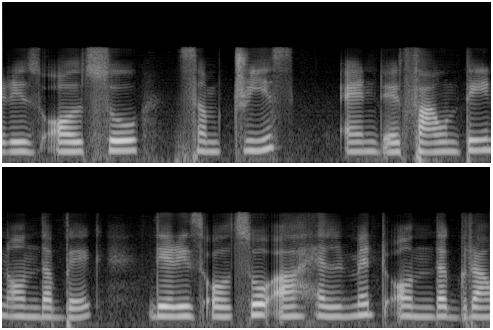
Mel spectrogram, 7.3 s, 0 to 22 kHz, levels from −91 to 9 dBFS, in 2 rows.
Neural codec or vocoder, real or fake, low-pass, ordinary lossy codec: codec, 16 kHz, about 1 kbps, DyCAST, with the encoder's durations; fake; none; none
